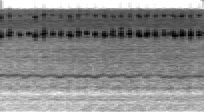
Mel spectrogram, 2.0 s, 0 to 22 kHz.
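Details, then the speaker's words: 1998 Chevy Silverado (Vortec) at idle: a thin high chirp repeating several times a second after the belt area was cleaned and sprayed with cleaner; owner suspects the tensioner or idler pulley. "got a little bit of a squeak here we uh cleaned up sprayed some cleaner on everything got it cleaned up so it may be that tensioner or that idler"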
